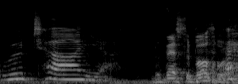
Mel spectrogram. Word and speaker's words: Rutanya: Let me introduce my special co-host and the star Mommy Dearest, Rutanya Alda. Yes. Wow. Yay. Clap. Did I pronounce that correct?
